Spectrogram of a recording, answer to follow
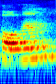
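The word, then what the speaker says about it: חולם: This is called holum vav. This is a vowel. Holum. It will actually make an O sound. It's an O vowel.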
